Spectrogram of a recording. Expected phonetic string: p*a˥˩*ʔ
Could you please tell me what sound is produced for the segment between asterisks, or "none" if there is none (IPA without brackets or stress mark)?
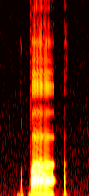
a˨˩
